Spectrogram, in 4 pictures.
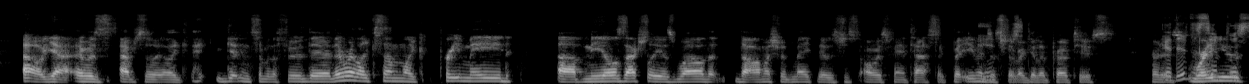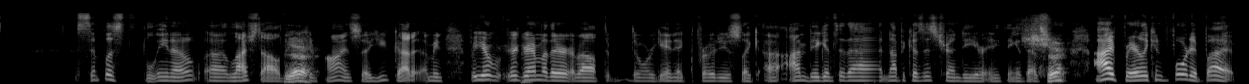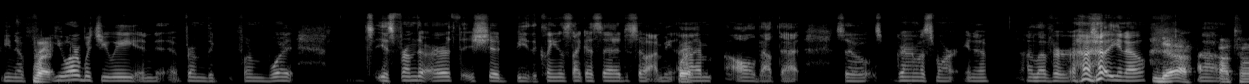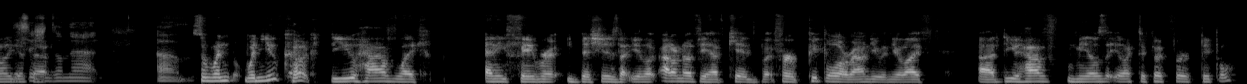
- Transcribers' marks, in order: tapping; other background noise; chuckle
- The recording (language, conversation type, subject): English, unstructured, How do certain foods bring back memories from your childhood?
- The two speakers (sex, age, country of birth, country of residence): female, 45-49, United States, United States; male, 20-24, United States, United States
